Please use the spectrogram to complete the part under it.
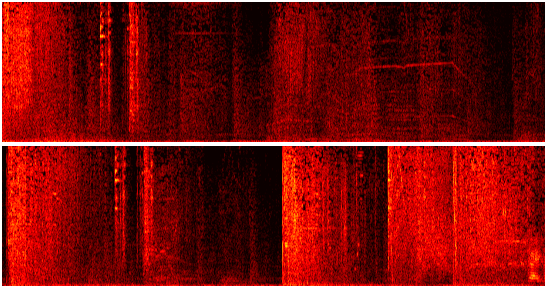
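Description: Missile barrage explosions in Batman: Arkham Knight: a dense run of heavy booms and rumbling bursts, with loud broadband blasts near the start, around eight seconds and again after twelve seconds, over a continuous low mechanical drone.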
